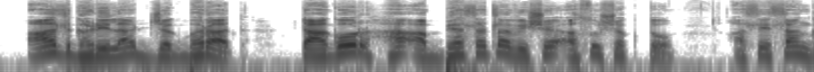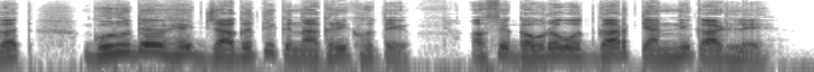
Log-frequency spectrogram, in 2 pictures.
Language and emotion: Marathi, neutral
